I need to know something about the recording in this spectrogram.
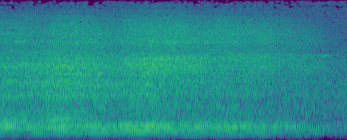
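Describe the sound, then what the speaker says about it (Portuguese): A loud modified motorcycle with a tuned exhaust passes by, a steady engine roar holding for several seconds and slowly fading toward the end. "Vai passar uma moto agora."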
